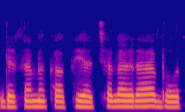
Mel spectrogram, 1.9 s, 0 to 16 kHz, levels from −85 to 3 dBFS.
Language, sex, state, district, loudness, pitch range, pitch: Magahi, female, Bihar, Gaya, -23 LUFS, 180-190 Hz, 185 Hz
